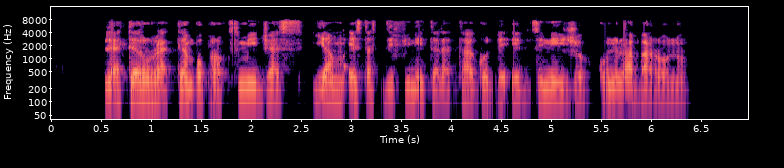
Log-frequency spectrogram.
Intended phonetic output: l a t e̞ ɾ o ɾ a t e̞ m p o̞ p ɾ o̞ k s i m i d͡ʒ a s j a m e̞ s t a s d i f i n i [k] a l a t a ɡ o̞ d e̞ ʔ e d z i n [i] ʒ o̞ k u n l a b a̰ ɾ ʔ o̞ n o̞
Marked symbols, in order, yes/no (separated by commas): no, yes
